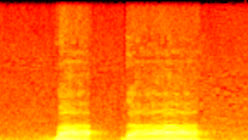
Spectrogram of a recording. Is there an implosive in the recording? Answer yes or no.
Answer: yes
